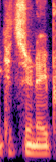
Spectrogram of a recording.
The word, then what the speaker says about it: Kitsune: So so obviously you are Kenny Kitsune, pronouns he, him.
